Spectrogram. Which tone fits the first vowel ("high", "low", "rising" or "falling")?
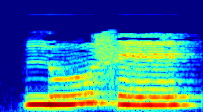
rising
